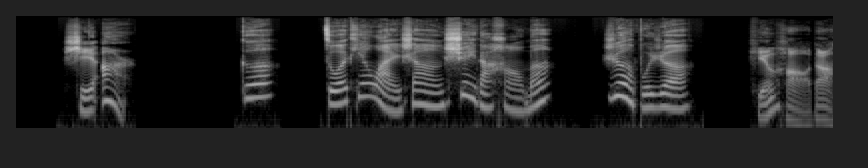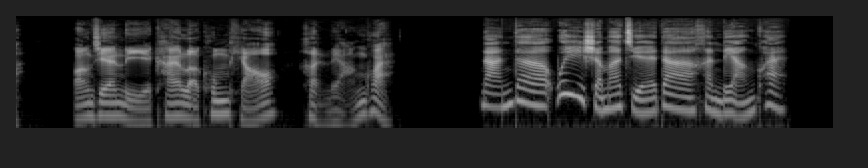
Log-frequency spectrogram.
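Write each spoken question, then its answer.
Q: 男的为什么觉得很凉快?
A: 房间里开了空调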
